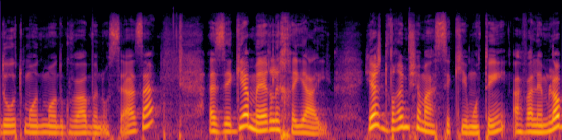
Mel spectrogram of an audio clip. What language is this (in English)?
Hebrew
